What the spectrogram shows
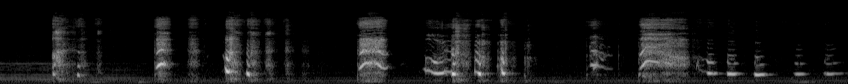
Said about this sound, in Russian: Когда день клонился к вечеру, вышла несчастная красавица в сад. Села на лавку и, конечно, заплакала горючими слезами.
